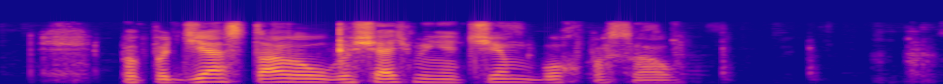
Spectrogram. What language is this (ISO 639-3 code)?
rus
